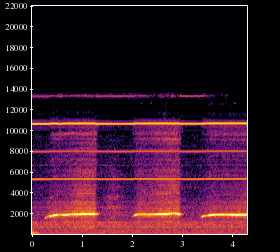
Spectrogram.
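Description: A person whistling three steady notes, each about a second long and each sliding up a little at the start, into a CB radio microphone to drive the transmitter and a Lafayette HA-250A tube amplifier for a power reading.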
